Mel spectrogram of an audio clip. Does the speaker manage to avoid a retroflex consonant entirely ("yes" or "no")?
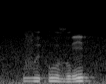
yes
